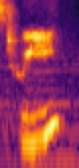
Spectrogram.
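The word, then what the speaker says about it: Tui: um ruby i think her last name is twee is how you say it properly she's from new zealand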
